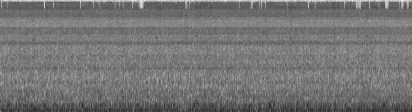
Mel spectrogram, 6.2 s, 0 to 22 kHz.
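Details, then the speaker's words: 1968 Dodge C600 shop truck, unrun nearly a year, idling with a vacuum line left unattached on the back of the carburetor while setting rpm and timing: low, uneven, lumpy idle that never settles; rough running from the open vacuum line. "and I forgot just now I just forgot I've got a vacuum line unattached on the back of the carburetor there"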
